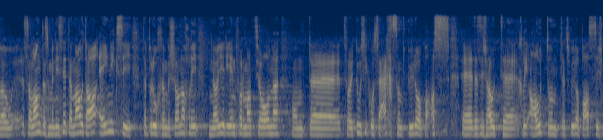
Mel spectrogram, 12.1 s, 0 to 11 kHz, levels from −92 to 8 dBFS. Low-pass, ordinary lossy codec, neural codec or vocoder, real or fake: 7.2 kHz; MP3, 48 kbps; none; real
